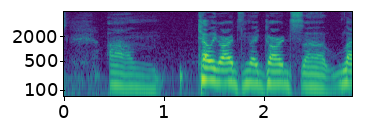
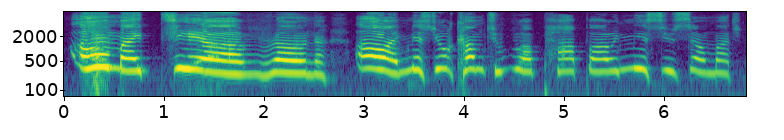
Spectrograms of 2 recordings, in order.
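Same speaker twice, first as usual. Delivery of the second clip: flamboyant, very high, loud doting father voice; 13 semitones higher, 13 dB louder than usual. A father character calls out from behind to his daughter: flamboyant doting father. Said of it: "this flamboyant uh, mo- approach".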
